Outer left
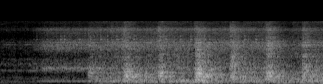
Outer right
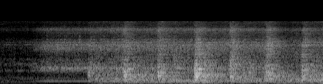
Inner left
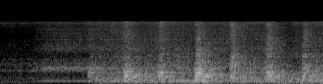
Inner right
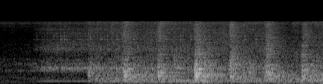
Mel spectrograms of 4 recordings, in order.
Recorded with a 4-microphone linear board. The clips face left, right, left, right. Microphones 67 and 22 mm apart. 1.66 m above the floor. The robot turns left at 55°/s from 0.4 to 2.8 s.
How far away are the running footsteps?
About 2 m.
